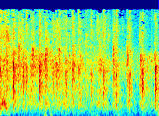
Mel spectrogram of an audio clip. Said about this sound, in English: Okay. Well, let's give Matt a big round of applause.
